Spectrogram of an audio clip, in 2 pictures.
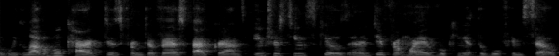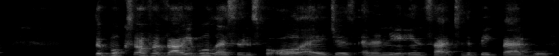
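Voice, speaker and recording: A woman's voice: on the low side, low-quality recording. A woman student presenter reading out a rehearsed talk from a script, carefully, with the occasional stumble or repeat.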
